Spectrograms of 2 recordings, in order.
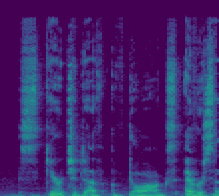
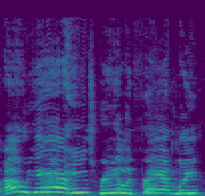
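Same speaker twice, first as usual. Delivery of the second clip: much higher, louder sweet voice; imitating the lady; 7 dB louder than usual. Lady reassuring the narrator about her pit bull, high and sweet. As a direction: play the breezy lady owner. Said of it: "She goes".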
